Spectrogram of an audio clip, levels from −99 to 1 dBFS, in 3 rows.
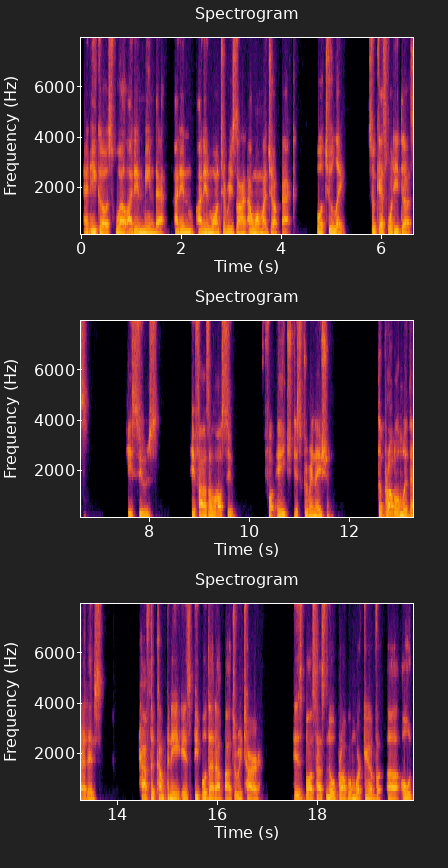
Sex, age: male, 30-49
